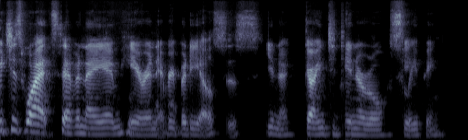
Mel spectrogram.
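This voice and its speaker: Talking at a very fast pace, a woman uses a fairly low pitch and a bright, sharp tone with ordinary pitch variation. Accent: Australian. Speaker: author. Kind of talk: podcast interview.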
